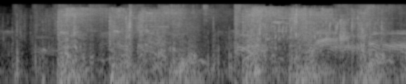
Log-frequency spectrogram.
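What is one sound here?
A magical blast bursts loudly.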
